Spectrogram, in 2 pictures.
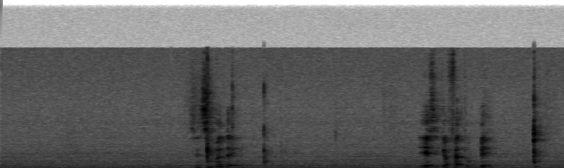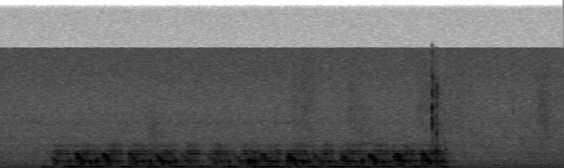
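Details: Doppler fetal heart sounds in a twin pregnancy during obstetric ultrasound; normal fetal heart sounds.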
